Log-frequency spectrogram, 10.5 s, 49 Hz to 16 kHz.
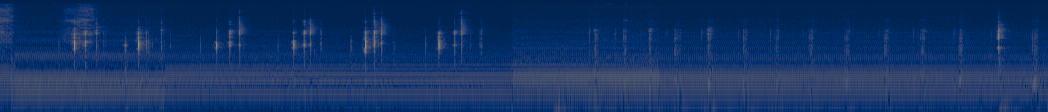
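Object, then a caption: Coated scratch-art card scraped with a stylus. A red-handled scraper pen scratches short strokes into the black coating of an A4-size black scratch-art card (coated board). About 19 sharp, dry, bright scratches come in an irregular rhythm, louder in the first half and softer after. A steady low hum with tonal bands runs underneath.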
